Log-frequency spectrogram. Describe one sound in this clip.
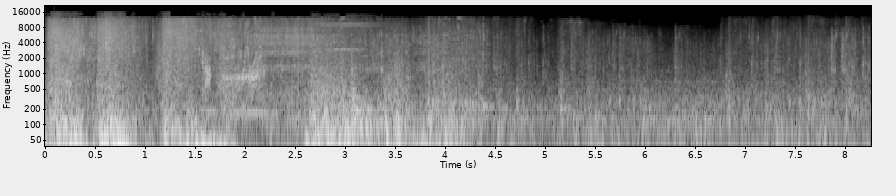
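Armored footsteps crunch through dry leaves.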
